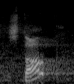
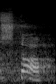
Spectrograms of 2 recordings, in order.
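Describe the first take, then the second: First: It is said as a gentle suggestion. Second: It is said as a firm command.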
